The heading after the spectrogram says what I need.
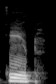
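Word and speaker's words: caught: है, इसे पढ़ते हैं कोट, ठीक है, यू का उच्चारण यहाँ पर नहीं होता है, इसे पढ़ते हैं हम लोग कोट, ठीक है, काउट नहीं पढ़ लेना है।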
